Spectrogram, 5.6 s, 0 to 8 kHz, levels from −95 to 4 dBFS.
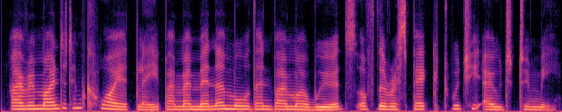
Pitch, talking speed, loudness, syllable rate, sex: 210 Hz, 215 wpm, -15 LUFS, 4.7 syllables/s, female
